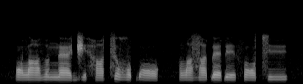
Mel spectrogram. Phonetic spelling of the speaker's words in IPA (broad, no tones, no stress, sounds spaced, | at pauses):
ɔ lˠ ɑ ðˤ y n æ d͡ʒ e h ɑ t͡s ɨ ʁʷ ɨ ɓ ɔ | lˠ æ zˤ ɛ ɗ ɛ ɗ e θ ɔ t͡s y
